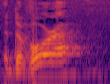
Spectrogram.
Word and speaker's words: Devorah: The Jews pronounced Deborah with a V. Devorah is how they would...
